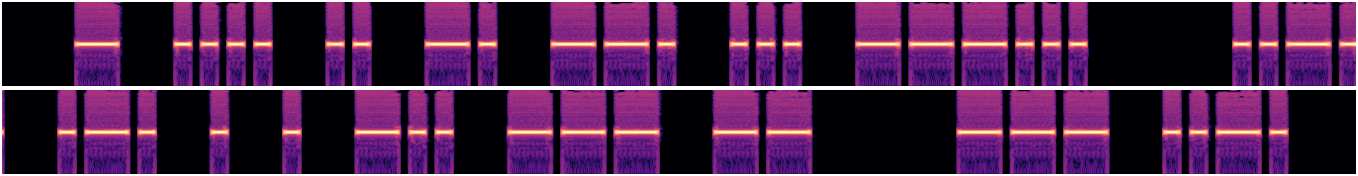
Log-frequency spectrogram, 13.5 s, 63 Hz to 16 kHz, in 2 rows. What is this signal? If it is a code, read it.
Morse code, heard as a keyed tone, about 18 wpm, spaced as for 15 wpm, 1000 Hz. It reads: THINGS: FREEDOM OF
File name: qotdfiles / 15wpm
